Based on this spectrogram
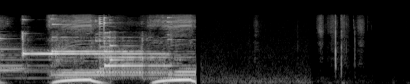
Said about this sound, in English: Wait a second, my phone is ringing.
